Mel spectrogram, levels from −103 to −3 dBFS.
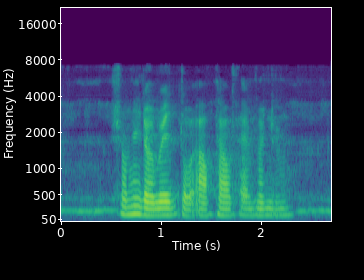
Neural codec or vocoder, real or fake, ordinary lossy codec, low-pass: autoencoder, 22.05 kHz, a latent of 192 numbers a frame, VITS, trained on one speaker; fake; none; 7.2 kHz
